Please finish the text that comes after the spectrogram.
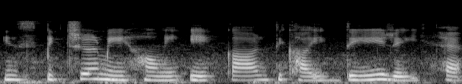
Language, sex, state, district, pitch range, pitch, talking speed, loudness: Hindi, female, Punjab, Fazilka, 190-220 Hz, 200 Hz, 130 wpm, -14 LUFS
